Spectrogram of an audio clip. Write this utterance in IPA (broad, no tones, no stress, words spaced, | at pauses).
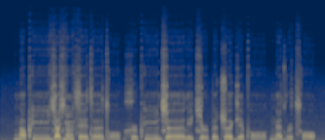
ŋapʰẽː ʑaʑæ̃ sɛ dɜːdɔ | xə˞pʰẽːd͡ʑɜː let͡ɕə˞ pɛʈ͡ʂɜ ɡʲæpʰɔ | ŋædwə˞t͡sʰɔ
